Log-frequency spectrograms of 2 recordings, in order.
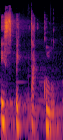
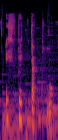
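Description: First: The S sounds like a plain S. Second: The S sounds like a soft R. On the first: The speaker calls it wrong. "Não se fala espetáculo" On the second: The speaker calls it right. "Essa letra S tem um som bem suave de R"

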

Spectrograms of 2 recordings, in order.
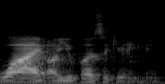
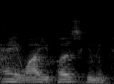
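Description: First: It is said in a thundering, commanding voice. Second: It is said softly, like a plea.

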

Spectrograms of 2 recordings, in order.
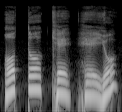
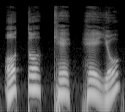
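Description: Both takes have the same delivery.

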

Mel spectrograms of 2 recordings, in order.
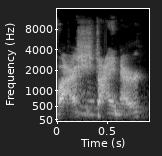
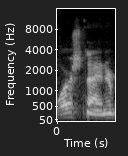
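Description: First: The name begins with a V sound. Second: The name begins with a W sound. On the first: This is how German speakers say it. "if you're German, you call it" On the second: This is the common non-German way of saying it. "A lot of people I hear call it"

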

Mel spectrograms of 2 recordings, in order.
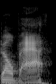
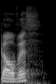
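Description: First: The last syllable is said as 'vath'. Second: The last syllable is said as 'veth'. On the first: The speaker calls it wrong. "I was actually saying Belvath a lot" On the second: The speaker calls it right. "It's Belveth, I'm pretty sure"

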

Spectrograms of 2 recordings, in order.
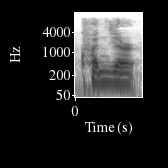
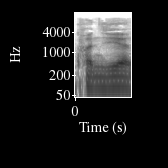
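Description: First: The last syllable ends with r-coloring. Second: The last syllable ends without r-coloring. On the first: The speaker calls it right. "我们就叫宽街儿" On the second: The speaker calls it wrong. "没有叫宽街的"

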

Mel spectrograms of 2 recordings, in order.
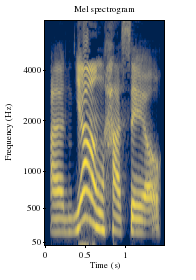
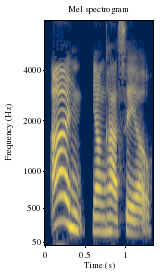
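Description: First: The second syllable is stressed. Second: The first syllable is stressed.

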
